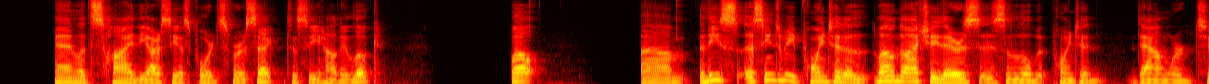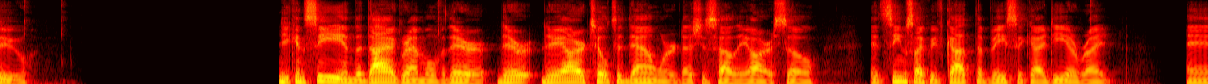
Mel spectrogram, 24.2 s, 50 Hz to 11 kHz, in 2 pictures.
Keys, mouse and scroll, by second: 1.2 click, 1.5 click, 1.9 click, 2.4-5.3 middle drag, 6.2 middle click, 12.3-12.7 middle drag, 13.8-14.4 middle drag, 16.1 middle click, 20.0-23.0 middle drag.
